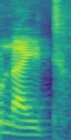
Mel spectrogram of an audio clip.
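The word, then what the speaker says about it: knight: यहाँ पे के नहीं होता है, इसमें के होता है, और के क्या होता है, साइलेंट होता है। तो आपको पढ़ना है इसको नाइट का, नाइट नहीं पढ़ना है, नाइट पढ़ना है, ठीक है।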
